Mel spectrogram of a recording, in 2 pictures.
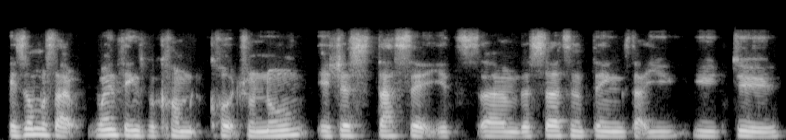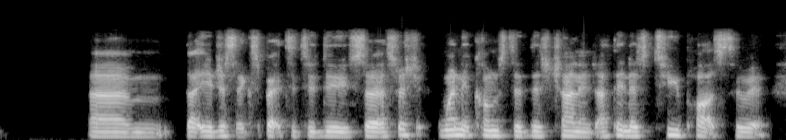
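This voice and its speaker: Hesitant man, flat dry delivery. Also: mid-range voice, normal speed, no room sound. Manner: thoughtful, hesitant with many ums. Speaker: podcast host. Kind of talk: casual discussion.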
